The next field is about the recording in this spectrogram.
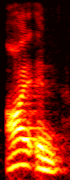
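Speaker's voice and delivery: "I N" as one word, iron with silent r; "I N" gliding from eye into in, no r; corrected iron. Shown as a demonstration. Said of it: "R is totally silent here".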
